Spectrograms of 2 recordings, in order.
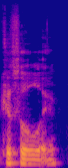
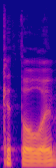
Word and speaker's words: Cthulhu: th yeah oh yeah the trouble is it's a language that is not meant to be spoken by humans so the correct way to say it is is impossible we don't have the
